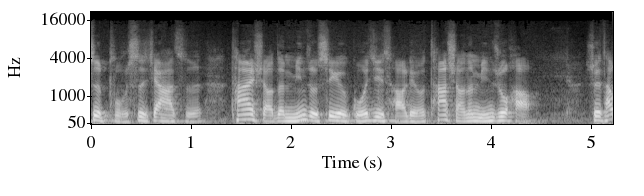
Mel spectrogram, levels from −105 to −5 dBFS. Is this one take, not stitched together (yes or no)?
yes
